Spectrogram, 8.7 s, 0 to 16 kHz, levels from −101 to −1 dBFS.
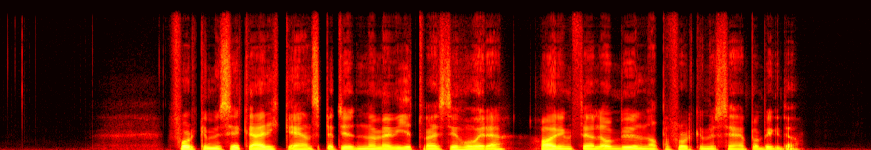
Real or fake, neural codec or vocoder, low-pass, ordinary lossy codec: fake; codec, 32 kHz, 1.9 kbps, SNAC; 14.4 kHz; none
